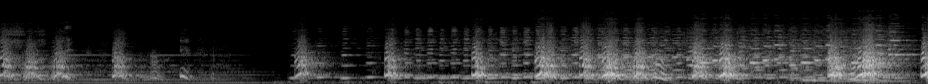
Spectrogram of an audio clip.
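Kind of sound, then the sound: animal, dogs and puppies barking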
